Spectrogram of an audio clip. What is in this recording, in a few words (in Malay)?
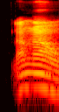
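"langau", Malay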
